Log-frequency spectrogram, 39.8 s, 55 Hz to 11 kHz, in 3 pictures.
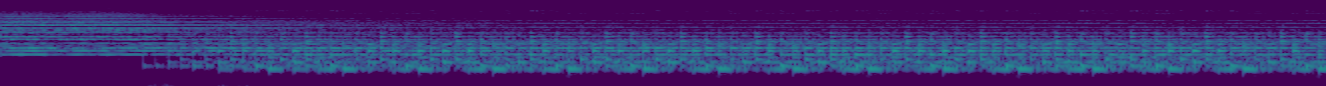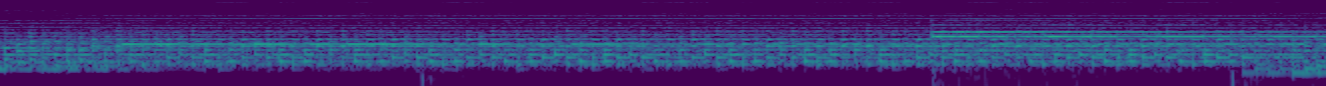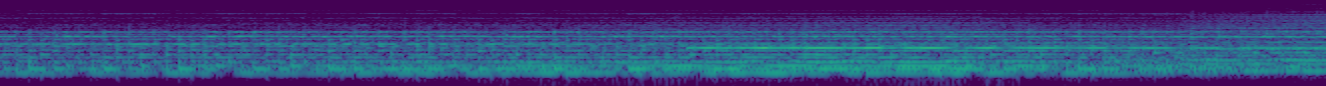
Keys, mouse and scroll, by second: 5.0 click, 5.4 click, 8.8 click, 11.6 click, 30.9 ctrl+z.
